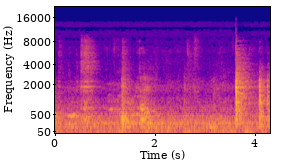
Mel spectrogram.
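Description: Light clatter of kitchen utensils and dishes around a mixing bowl, with one sharp knock near the end.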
